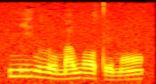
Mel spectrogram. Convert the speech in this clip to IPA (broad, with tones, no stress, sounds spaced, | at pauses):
m i˦ j u˧ l o˨ m a˨˦ w ɔ˦˨ t e˨ m ɔ̃˨˦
